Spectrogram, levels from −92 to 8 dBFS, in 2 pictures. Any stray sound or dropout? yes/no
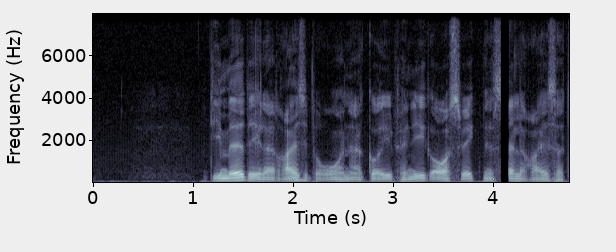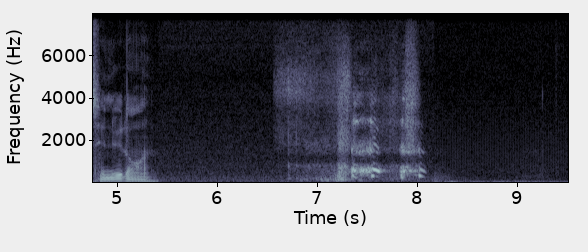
yes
